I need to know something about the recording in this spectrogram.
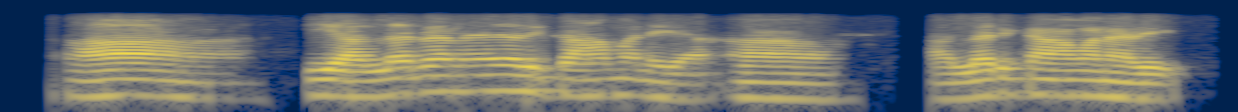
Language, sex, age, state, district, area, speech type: Telugu, male, 18-30, Telangana, Peddapalli, urban, conversation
